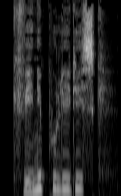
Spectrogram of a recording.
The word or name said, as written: kvindepolitisk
